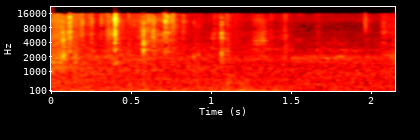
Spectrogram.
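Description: A few faint, light metallic clicks and clinks, the sharpest about half a second in, over a low rumble.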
